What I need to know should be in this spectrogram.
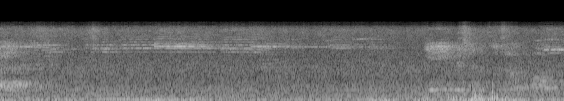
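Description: A marker squeaks on a whiteboard in short strokes.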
